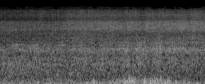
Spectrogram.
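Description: Water running from a garden hose: a steady, even hiss of spray.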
